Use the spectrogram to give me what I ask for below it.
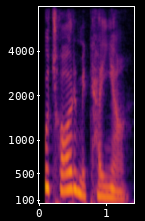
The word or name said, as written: मिठाई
